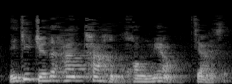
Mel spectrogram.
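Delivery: ordinary delivery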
